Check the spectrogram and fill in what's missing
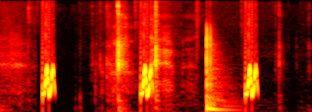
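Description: A kick drum sample plays in a digital audio workstation as a few short, punchy, dry hits spaced across a few seconds, with one longer, deeper thump in between.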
